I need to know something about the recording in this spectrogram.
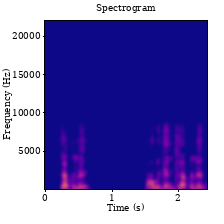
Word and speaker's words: Kaepernick: Are we getting Captain Nick? Is that how you pronounce his name? Kaepernick.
